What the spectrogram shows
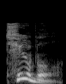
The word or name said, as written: tubal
